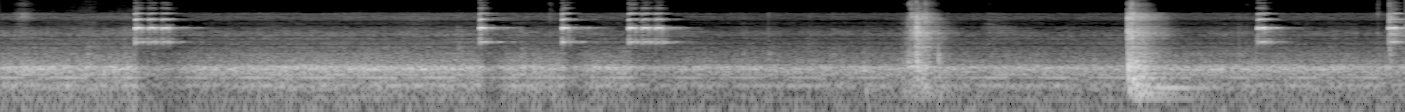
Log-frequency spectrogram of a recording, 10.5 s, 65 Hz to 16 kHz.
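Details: Whirlpool AMV2307PFS-0 over-the-range microwave, door switch previously replaced: faint steady mid-pitched buzzing/humming from behind the button, recently developed, under scattered clicks and beeps; high-voltage section suspected, cause unconfirmed.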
